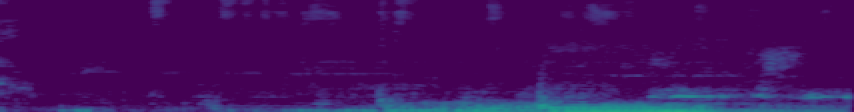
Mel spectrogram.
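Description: Chalk or marker writing on a board during a chemistry lesson on critical temperature, a scratchy stroking sound that builds over a low rumble with no talk.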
